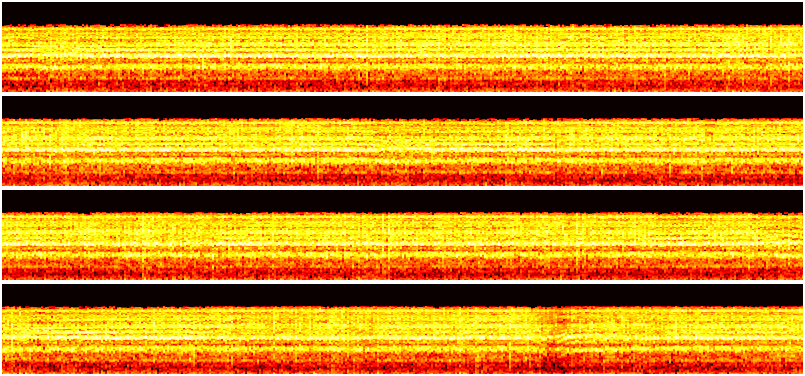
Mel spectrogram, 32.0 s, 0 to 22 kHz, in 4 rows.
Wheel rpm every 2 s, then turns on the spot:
160, 160, 160, 160, 160, 160, 160, 160, 160, 160, 160, 160, 160, 160, 150, 160.
none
